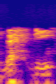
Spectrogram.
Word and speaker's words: Mahdi: So the Mahdi, an English speaker would pronounce it, it's really Mahdi, which basically means guided.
